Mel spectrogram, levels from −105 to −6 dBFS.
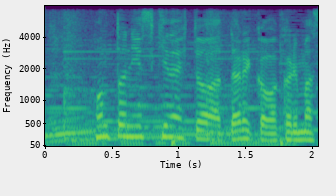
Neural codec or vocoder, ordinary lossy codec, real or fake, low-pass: none; none; real; 7.2 kHz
